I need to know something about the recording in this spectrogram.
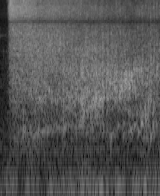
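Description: Water pouring from a container into a large empty wok, splashing on the metal as it fills; the steady rush starts abruptly right at the start.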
